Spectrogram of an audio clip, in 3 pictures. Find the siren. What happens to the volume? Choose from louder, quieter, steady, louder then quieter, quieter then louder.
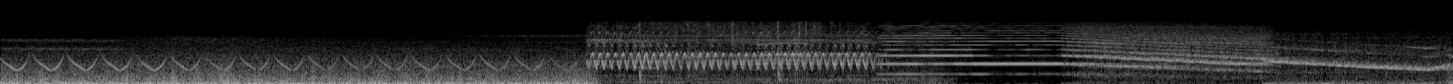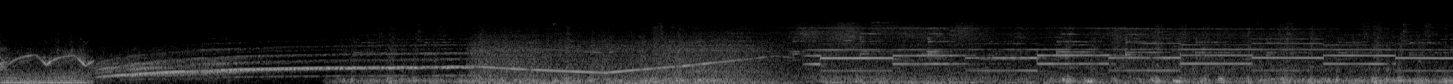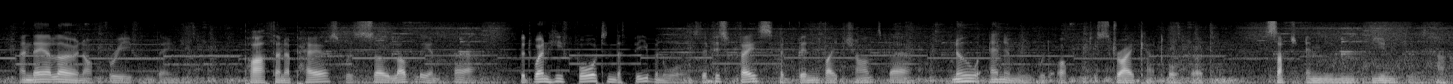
quieter.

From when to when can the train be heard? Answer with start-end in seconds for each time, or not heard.
0.0-9.6, 17.8-34.2, 35.6-43.5.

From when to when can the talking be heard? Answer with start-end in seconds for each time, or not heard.
29.2-43.5.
